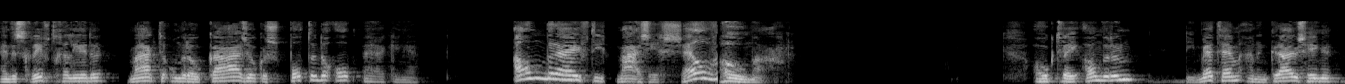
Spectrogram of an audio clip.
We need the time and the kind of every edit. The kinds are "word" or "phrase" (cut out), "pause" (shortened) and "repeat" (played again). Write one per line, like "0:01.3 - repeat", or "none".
0:01.2 - pause
0:06.0 - word
0:07.2 - word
